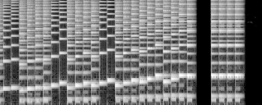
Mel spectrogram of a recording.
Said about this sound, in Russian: Это вступительная мелодия к классической игре Battle City. Хотя ее так никто не называл, все говорили «танчики».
